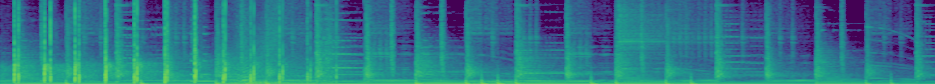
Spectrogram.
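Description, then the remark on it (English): A run of sharp, uneven hand claps, loud crisp smacks at irregular intervals, ringing over a steady low humming tone for about nine seconds. “Clap it up.”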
